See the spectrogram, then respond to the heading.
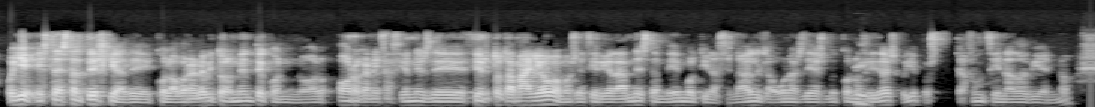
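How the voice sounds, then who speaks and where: At a very fast pace with hardly any pauses, a man speaks at fairly low pitch in monotone, flat intonation. His loudness swings widely over noticeable background noise. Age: 40s. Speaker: podcast host. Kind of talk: interview.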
